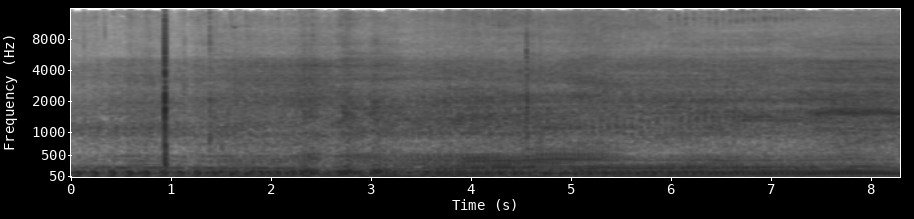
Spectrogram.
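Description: An EBR 1190RX sport motorcycle runs loud and close, its big twin engine throbbing in a steady pulsing rumble that builds slightly as it gets ridden, with a couple of sharp clicks.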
